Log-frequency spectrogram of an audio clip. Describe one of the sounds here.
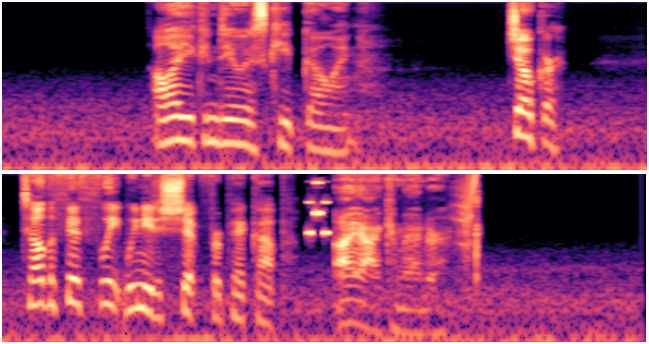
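A woman speaks calmly and firmly.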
